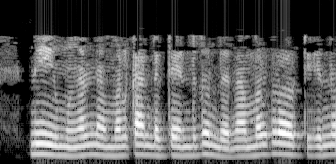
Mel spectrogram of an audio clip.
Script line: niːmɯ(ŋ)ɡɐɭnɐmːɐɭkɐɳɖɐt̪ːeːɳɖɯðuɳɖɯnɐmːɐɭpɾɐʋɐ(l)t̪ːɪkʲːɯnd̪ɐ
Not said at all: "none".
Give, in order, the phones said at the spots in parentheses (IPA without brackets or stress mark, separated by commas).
ŋ, ɾ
